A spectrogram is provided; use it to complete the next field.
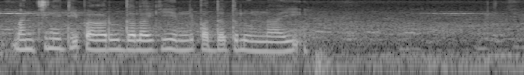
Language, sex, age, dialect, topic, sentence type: Telugu, female, 25-30, Telangana, agriculture, question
